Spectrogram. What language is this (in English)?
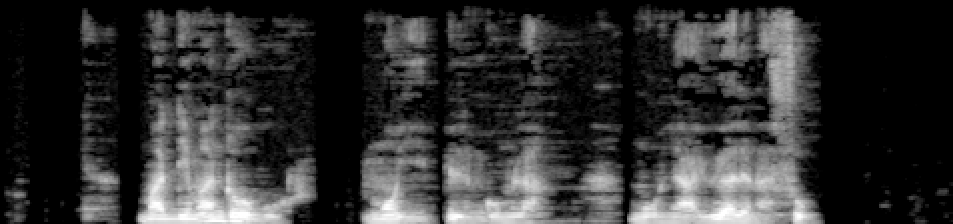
Kwasio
